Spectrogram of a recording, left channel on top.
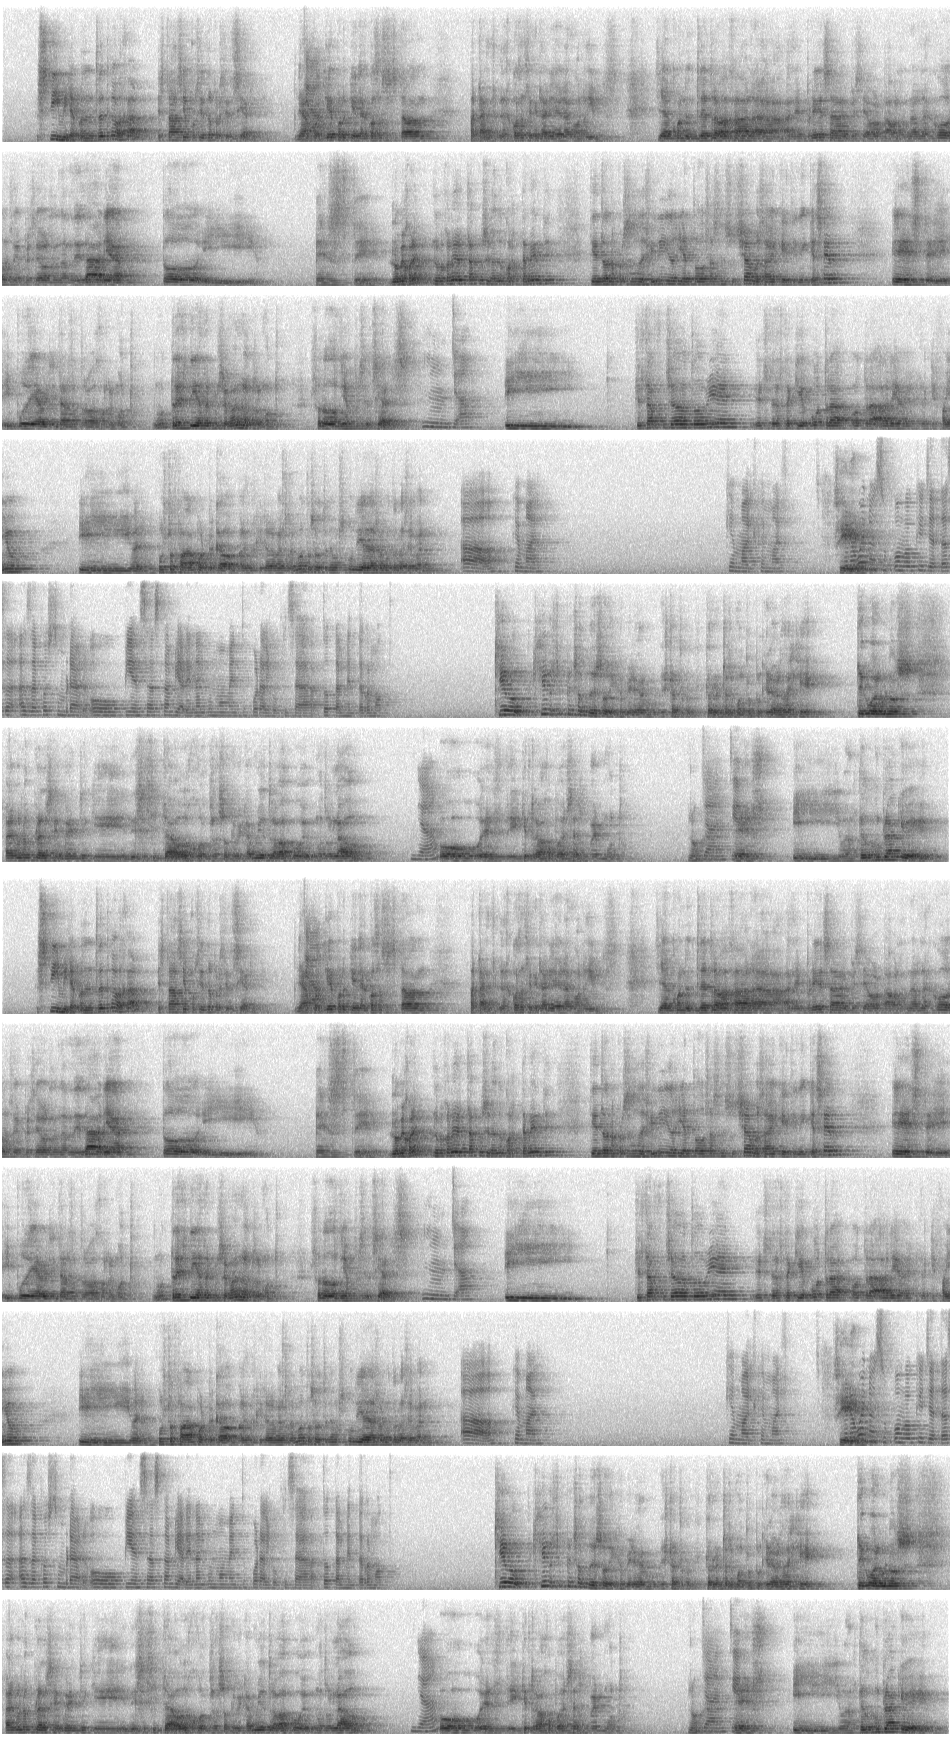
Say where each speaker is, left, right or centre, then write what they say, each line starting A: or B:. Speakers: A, on the right (about 90°); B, on the right (about 20°).
A: Sí, mira, cuando entré a trabajar estaba 100% presencial. ¿Ya?
B: ¿Ya?
A: ¿Por qué? Porque las cosas estaban fatal, las cosas en el área eran horribles. Ya cuando entré a trabajar a, a la empresa, empecé a, or- a ordenar las cosas, empecé a ordenar el área, todo y este, lo mejoré, lo mejoré, está funcionando correctamente, tiene todos los procesos definidos, ya todos hacen su chamba, saben qué tienen que hacer este, y pude habilitar trabajo remoto, ¿no? Tres días de por semana remoto, solo dos días presenciales.
B: Mm, ya.
A: Y que estaba funcionando todo bien, este, hasta que otra, otra área es la que falló. Y bueno, justos pagan por pecadores, nos quitaron el remoto, solo tenemos un día de remoto a la semana.
B: Ah, qué mal, qué mal, qué mal.
A: Sí,
B: Pero bueno, supongo que ya te has, has de acostumbrar o piensas cambiar en algún momento por algo que sea totalmente remoto.
A: quiero, quiero, estoy pensando eso de cambiar en algo que está to- totalmente remoto, porque la verdad es que Tengo algunos, algunos planes en mente que necesita o dos cosas, o que me cambie de trabajo en otro lado,
B: ¿Ya?
A: o este, que el trabajo pueda ser remoto, ¿no?
B: Ya entiendo.
A: Es, y bueno, tengo un plan que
